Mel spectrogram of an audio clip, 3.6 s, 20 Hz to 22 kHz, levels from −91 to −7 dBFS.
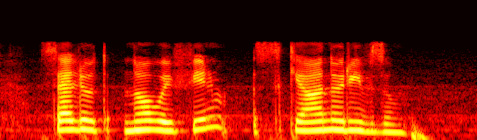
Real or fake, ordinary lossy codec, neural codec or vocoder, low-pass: real; Opus, 64 kbps; none; 7.2 kHz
